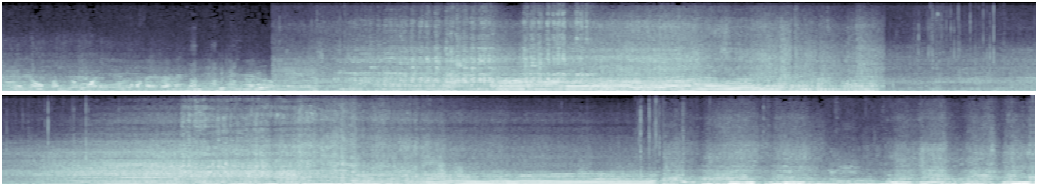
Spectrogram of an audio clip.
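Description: A rally car engine roars loudly, revving up and down as the car speeds past.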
